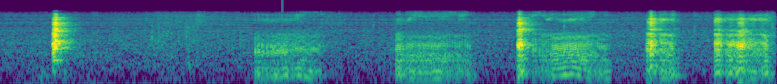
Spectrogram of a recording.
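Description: A Lhasa Apso 'talks' back to its owner with sharp yips and drawn-out, wavering growly moans.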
